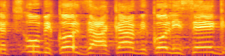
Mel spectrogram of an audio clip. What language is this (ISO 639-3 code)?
heb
